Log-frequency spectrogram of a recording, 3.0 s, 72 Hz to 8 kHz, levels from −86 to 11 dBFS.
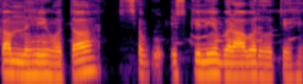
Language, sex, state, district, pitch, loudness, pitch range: Hindi, male, Uttar Pradesh, Muzaffarnagar, 125 Hz, -16 LUFS, 120-135 Hz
